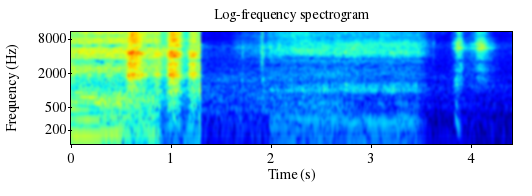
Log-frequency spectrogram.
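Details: Dad snoring near a newborn baby: a loud rattling snore with snorts, then a quiet stretch with a soft infant sound.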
